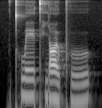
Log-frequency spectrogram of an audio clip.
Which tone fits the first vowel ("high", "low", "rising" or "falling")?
high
